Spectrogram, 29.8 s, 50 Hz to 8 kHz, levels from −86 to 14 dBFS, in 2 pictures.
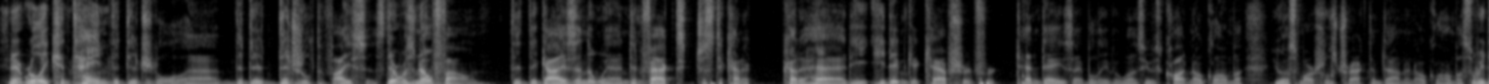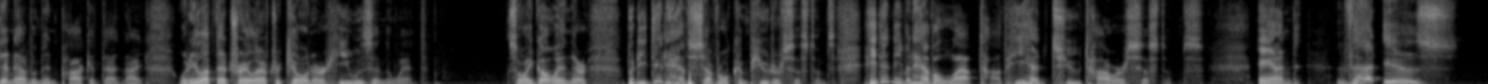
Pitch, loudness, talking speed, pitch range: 130 Hz, -29 LUFS, 205 wpm, 110-160 Hz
